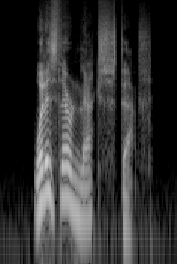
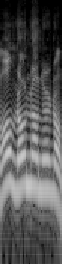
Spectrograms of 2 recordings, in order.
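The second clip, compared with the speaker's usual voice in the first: mild reassurance; 10 semitones higher, 5 dB louder than usual. Retold or imitated. Grateful mother reassures Steve.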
